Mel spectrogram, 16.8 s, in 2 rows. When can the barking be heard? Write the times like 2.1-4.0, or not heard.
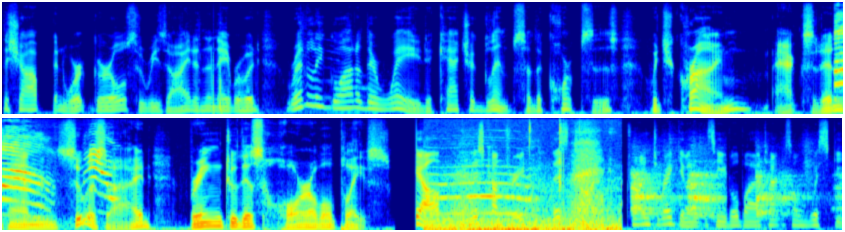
14.7-16.7.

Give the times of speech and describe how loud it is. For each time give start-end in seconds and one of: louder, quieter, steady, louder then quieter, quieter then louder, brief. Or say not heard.
0.0-16.7 louder then quieter.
